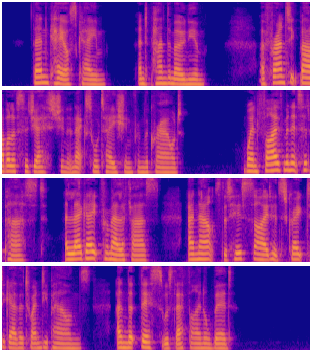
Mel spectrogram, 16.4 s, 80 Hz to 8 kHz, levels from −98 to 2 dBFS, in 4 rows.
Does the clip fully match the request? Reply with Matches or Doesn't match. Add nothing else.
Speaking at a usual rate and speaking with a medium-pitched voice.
Matches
